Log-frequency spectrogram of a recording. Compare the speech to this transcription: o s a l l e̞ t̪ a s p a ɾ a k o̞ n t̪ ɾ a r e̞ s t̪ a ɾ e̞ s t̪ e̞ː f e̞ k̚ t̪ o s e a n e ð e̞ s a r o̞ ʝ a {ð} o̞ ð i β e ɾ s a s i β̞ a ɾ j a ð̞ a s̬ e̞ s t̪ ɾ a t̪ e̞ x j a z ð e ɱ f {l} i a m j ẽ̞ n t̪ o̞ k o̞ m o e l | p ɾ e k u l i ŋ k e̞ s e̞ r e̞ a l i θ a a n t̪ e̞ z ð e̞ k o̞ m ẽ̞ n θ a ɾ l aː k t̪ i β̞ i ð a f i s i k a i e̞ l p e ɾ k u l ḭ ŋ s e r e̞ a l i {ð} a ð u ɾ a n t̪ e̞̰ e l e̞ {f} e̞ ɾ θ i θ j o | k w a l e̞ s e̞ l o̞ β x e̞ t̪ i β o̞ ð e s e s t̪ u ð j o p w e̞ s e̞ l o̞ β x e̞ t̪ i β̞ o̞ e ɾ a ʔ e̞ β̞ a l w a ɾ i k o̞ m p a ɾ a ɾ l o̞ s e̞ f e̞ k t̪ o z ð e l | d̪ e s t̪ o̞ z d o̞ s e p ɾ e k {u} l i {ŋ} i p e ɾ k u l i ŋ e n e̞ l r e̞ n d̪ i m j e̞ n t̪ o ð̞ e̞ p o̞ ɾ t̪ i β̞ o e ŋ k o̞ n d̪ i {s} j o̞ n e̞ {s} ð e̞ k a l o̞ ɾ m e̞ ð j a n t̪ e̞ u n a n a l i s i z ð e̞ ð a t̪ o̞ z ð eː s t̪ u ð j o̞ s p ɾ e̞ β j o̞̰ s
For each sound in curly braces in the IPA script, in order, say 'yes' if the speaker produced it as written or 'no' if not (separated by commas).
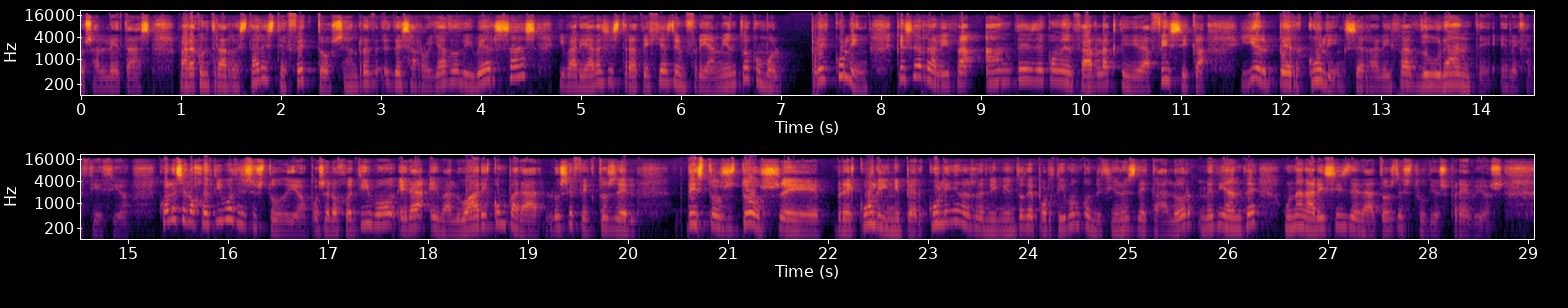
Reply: yes, no, no, no, yes, yes, no, no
